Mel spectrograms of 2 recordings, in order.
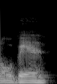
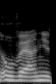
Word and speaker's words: Auvergne: She's from Auvergne, and we both love the countryside.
